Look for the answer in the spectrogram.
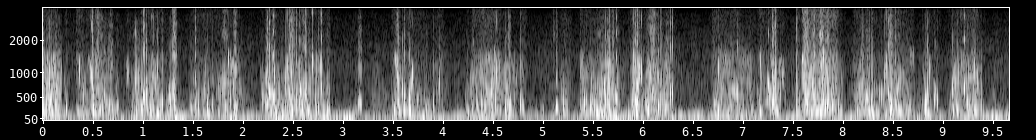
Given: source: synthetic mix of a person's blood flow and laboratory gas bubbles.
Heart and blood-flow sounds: Doppler ultrasound of blood flow; subclavian vein
0.00-0.28 s: bubbles
0.32-0.77 s: bubbles
0.82-1.38 s: bubbles
1.45-2.02 s: bubbles
2.16-2.88 s: bubbles
3.11-3.21 s: bubbles
3.47-4.00 s: bubbles
4.21-4.85 s: bubbles
5.10-5.29 s: bubbles
5.37-5.82 s: bubbles
5.85-6.33 s: bubbles
6.67-7.46 s: bubbles
7.53-8.03 s: bubbles
8.10-8.72 s: bubbles
8.78-8.98 s: bubbles
9.04-9.43 s: bubbles
From the record:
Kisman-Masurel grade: 444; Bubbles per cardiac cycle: continuous sound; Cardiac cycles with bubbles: 100%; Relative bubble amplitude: maximal (0.775 to 0.999); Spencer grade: 4 (maximum detectable bubble signal sounding continuously throughout systole and diastole of every cardiac period, and overriding the amplitude of the normal cardiac signals); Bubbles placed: anywhere in the cardiac cycle

